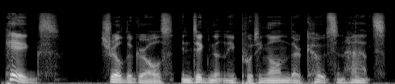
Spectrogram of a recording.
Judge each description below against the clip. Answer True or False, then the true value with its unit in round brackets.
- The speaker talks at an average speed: True (165 wpm)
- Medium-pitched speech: False (90 Hz)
